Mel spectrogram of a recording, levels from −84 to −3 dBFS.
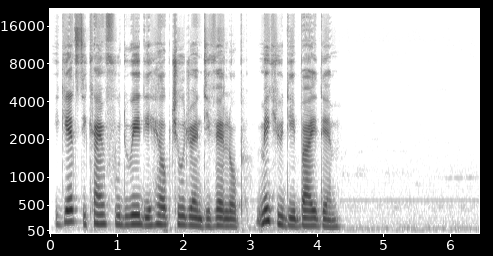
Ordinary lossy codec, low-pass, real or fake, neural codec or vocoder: none; none; real; none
